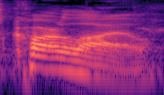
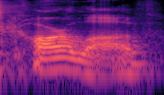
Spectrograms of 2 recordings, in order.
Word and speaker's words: Karloff: It's Boris Carlyle. Come on, kids. It's not. I just want to see if she looked up. Butchered his name too. Boris Karloff. Oh, not Carlyle.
